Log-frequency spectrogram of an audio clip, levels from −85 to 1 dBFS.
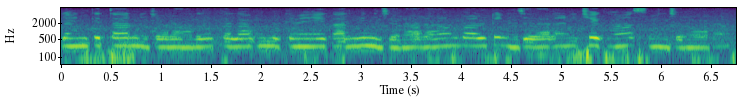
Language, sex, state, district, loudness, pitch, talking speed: Hindi, female, Bihar, West Champaran, -18 LUFS, 260 Hz, 230 wpm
